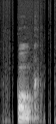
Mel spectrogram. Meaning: regiment
- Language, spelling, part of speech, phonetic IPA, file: Ukrainian, полк, noun, [pɔɫk], LL-Q8798 (ukr)-полк.wav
